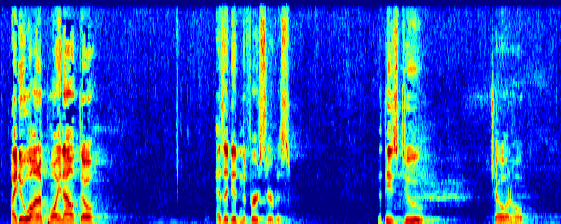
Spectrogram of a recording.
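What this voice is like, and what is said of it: Slightly gravelly voice. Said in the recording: “going through one service, my voice gets a little gravelly”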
